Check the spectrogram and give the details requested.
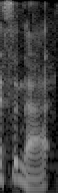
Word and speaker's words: Cenat: So on an Instagram with Nicki Minaj, famous YouTuber content creator Kai Cenat, it's pronounced Cenat, BK.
